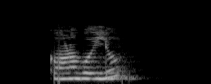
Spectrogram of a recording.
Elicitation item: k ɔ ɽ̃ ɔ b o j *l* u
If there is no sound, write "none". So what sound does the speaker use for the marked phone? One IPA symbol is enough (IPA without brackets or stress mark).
l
